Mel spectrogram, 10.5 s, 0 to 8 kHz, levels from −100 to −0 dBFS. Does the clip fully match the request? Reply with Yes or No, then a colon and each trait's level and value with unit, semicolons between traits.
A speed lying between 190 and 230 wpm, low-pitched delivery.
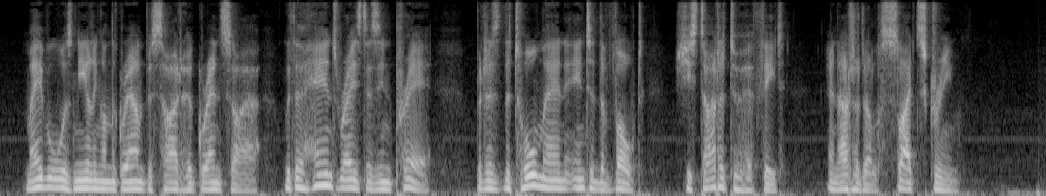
Yes: average, 195 wpm; low, 115 Hz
